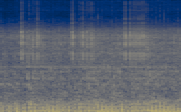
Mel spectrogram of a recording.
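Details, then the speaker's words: Honda Beat Street scooter that suddenly seized and was hard to start, run after oil ran dry; idle with sharp metallic knock about twice a second when revved; suspected connecting rod and piston damage, needs engine teardown. "tuh akibat dari oli sampai kering di dalamnya otomatis spare platnya ada yang kena ini saat digas di secara spontan maka dia ada bunyi ker k ker nih"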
